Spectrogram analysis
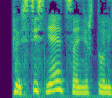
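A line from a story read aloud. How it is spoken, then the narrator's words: Giggling. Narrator (Russian): хихикнула я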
